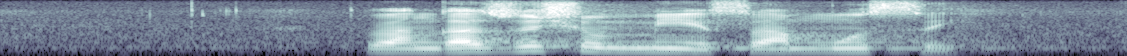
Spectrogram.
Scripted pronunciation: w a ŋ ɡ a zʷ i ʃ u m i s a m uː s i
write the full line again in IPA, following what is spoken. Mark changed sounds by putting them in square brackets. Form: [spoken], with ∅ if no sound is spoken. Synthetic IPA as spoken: [β] a ŋ ɡ a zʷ i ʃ u m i s a m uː s i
